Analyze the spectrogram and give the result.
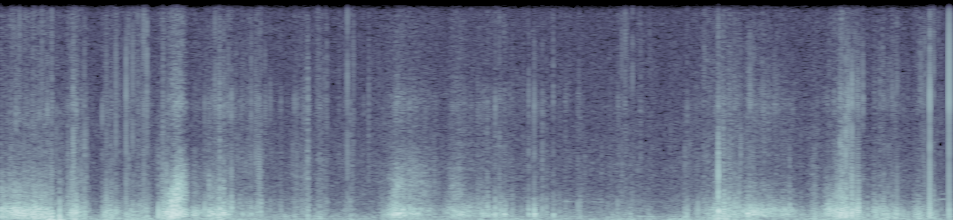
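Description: Gloved fingers scratch inside the canal of a small, soft silicone ear on a binaural microphone with a thin wooden stick. The result is a close, dry, muffled rustling and scratching, mostly in the low-mid range, that swells into louder bursts and then fades back to quieter crackles.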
